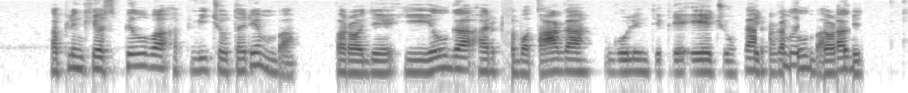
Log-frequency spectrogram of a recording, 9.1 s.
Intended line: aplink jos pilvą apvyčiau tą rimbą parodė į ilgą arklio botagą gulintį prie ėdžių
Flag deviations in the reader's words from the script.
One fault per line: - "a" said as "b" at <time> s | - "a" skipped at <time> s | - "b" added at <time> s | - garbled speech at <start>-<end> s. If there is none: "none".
- garbled speech at 7.4-8.6 s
